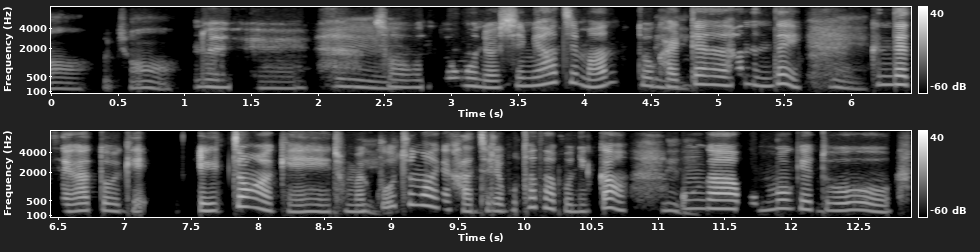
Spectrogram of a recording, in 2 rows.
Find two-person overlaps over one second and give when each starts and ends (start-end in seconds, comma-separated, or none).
none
